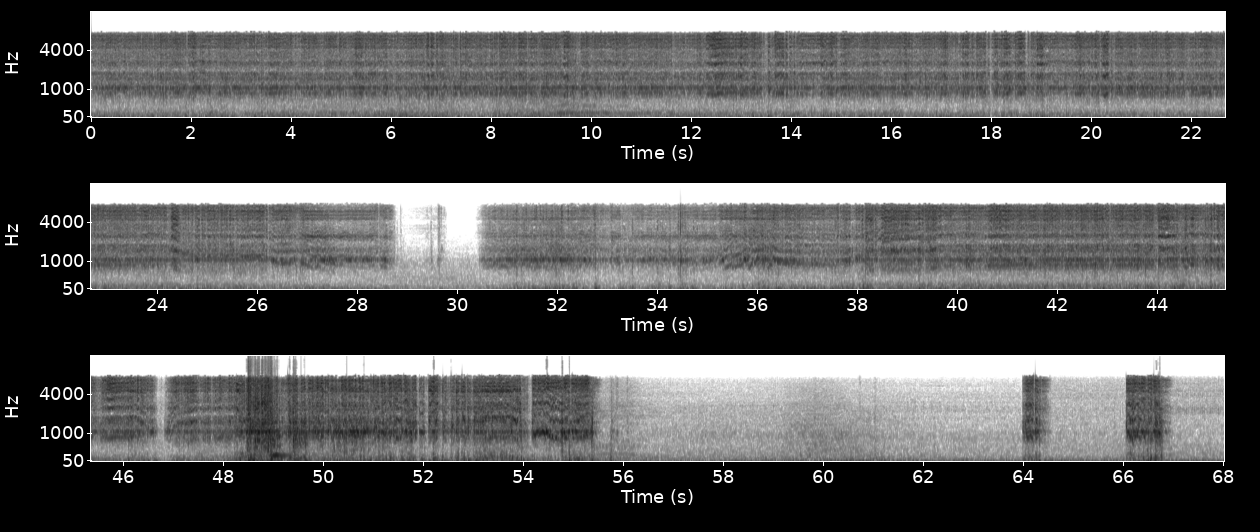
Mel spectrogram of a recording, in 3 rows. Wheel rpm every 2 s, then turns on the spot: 230, 230, 230, 230, 230, 240, 230, 230, 230, 230, 230, 230, 180, 130, 30, 40, 70, 70, 120, 180, 230, 230, 230, 140, 200, 240, 240, 190, 0, 0, 0, 0, 30, 90.
none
